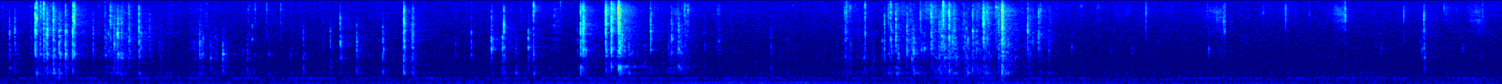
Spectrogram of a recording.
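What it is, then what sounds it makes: Plastic puffy sticker sheet. Long acrylic nails tap quickly on a sheet of bird and flower puffy foam stickers on a plastic backing. The result is bursts of sharp, bright, clicky taps with almost no ring, separated by quieter gaps. A faint low hum runs steadily underneath.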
